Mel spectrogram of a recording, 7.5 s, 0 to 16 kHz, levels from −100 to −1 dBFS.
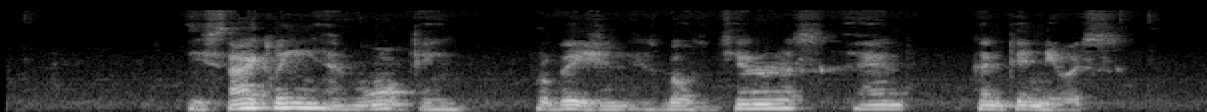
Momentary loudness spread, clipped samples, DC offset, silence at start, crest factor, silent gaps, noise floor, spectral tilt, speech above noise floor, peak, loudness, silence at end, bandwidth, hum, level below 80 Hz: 18 LU; under 0.1%; under 0.1%; 1.2 s; 20 dB; none; -66 dBFS; -9 dB/octave; 38 dB; -10 dBFS; -28 LUFS; 0.7 s; 9.6 kHz; none; -58 dBFS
